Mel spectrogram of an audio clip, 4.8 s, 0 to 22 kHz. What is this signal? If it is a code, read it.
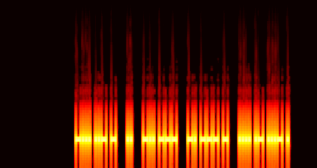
Morse code, heard as a keyed tone, about 50 wpm, 700 Hz. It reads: BUT I DO NOT HAVE
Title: Sets of 5 Words Encore 50wpm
